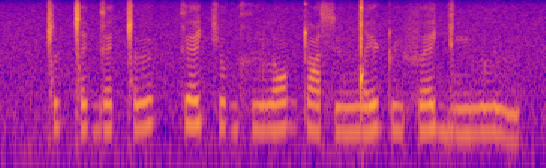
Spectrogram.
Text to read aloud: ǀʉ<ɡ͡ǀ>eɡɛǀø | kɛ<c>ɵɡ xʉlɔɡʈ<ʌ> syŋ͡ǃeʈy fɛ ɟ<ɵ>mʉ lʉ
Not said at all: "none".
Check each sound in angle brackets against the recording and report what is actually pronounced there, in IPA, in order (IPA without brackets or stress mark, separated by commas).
ǀ, c, ɑ, ɵ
